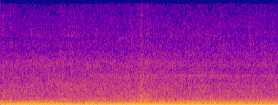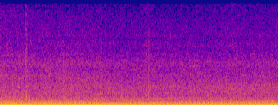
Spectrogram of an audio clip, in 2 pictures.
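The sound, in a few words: Ford Ranger engine running with a sputtering misfire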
